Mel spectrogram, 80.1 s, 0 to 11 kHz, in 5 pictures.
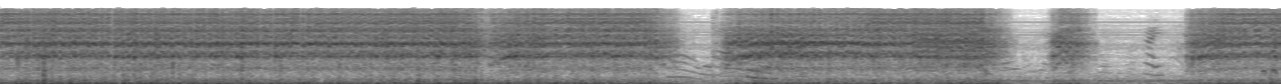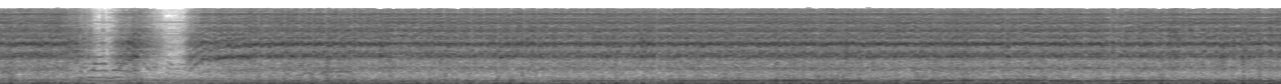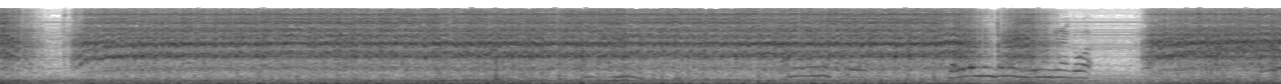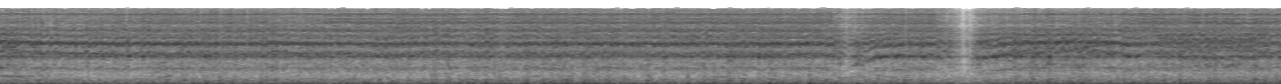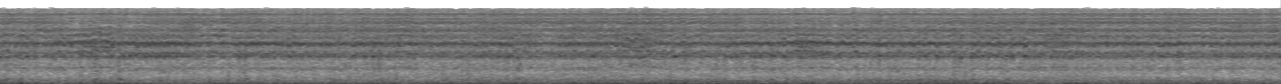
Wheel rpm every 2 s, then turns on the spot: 160, 160, 160, 140, 80, 150, 70, 60, 100, 90, 160, 160, 160, 160, 160, 160, 90, 160, 160, 160, 160, 160, 70, 90, 160, 160, 160, 160, 160, 130, 120, 160, 160, 160, 160, 160, 160, 160, 160, 160.
12-14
